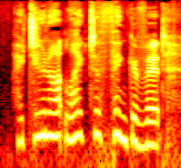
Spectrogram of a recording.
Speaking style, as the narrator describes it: she said unsteadily

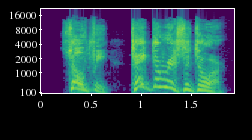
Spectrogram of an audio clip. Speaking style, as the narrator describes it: Teddy shouted

